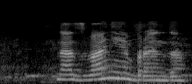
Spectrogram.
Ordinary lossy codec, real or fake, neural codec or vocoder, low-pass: Opus, 16 kbps; real; none; 7.2 kHz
